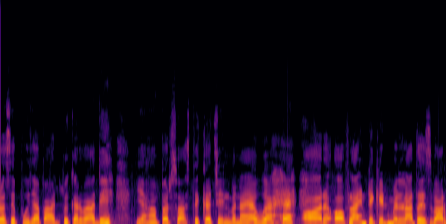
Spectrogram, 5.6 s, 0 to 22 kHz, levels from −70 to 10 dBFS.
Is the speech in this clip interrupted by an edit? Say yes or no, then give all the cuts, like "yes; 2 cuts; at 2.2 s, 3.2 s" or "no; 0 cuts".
yes; 1 cut; at 3.7 s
